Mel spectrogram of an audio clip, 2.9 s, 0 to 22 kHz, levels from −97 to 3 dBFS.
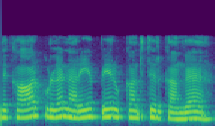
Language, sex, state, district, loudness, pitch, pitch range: Tamil, female, Tamil Nadu, Nilgiris, -14 LUFS, 195 Hz, 175-205 Hz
